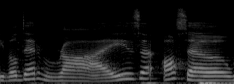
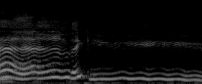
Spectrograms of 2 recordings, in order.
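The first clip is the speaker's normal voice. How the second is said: slow drawn-out; 5 semitones higher, much slower than usual. Real, not acted. Drawn-out playful thanks.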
